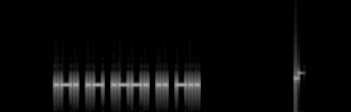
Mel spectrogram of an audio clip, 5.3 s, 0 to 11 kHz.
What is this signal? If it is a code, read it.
Morse code, heard as a keyed tone, about 25 wpm, 700 Hz. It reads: RAPID
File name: 5 Letter Words - First 3 Letters Given - 25wpm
